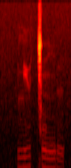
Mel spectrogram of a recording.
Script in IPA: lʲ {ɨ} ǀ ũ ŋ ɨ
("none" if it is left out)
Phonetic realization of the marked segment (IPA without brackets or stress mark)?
ɨ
